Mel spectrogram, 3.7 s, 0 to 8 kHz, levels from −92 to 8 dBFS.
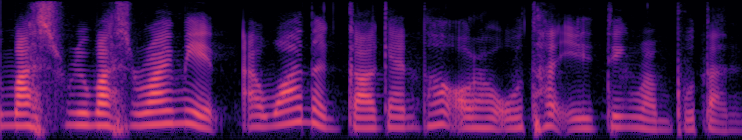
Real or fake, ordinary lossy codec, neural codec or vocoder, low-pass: real; none; none; none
